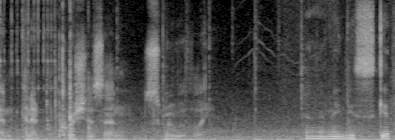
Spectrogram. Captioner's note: lock clicks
